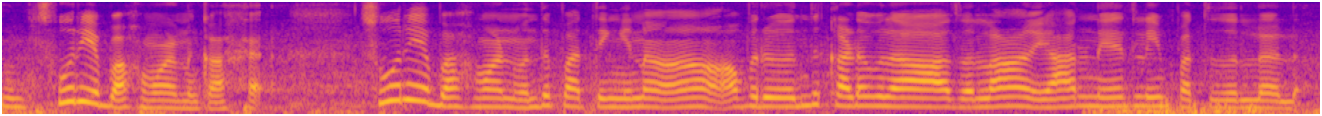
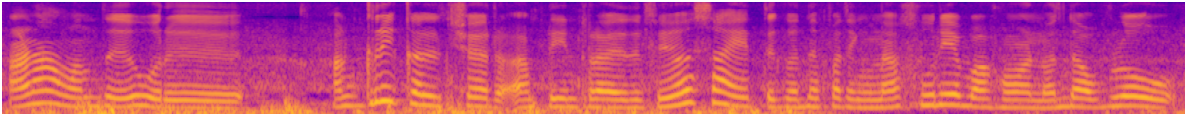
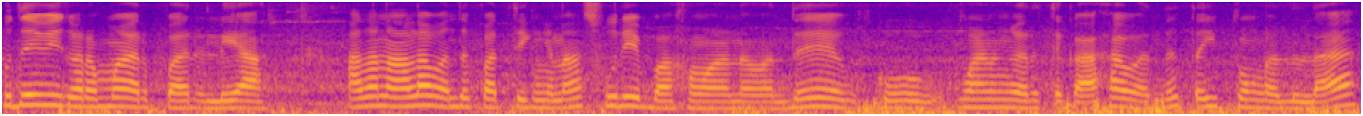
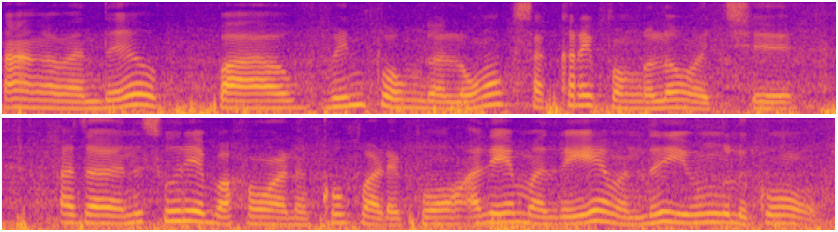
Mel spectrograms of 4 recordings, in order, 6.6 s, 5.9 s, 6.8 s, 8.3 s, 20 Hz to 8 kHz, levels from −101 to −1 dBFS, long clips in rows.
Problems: none marked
